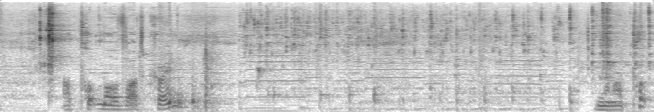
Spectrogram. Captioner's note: liquid glugging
